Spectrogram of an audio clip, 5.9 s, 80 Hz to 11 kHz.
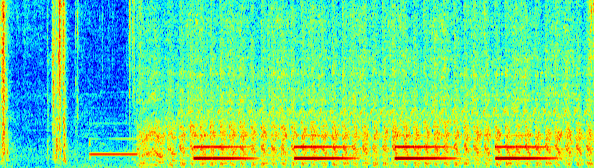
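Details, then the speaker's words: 2003 Ford F350 7.3L diesel, intermittent crank-no-start: with the IPR regulator and sensor disconnected to force maximum output, the starter cranks evenly with no catch or firing; still won't start, low boost code noted. "Now, when you disconnect those two, we should go to maximum output, and let's see if it's gonna start. Nothing."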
